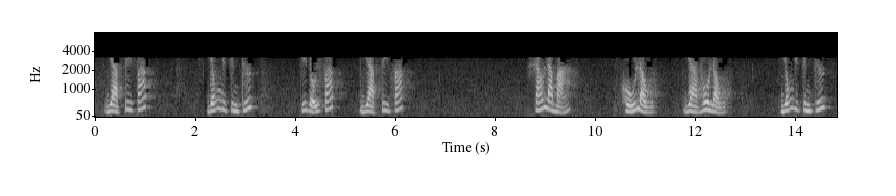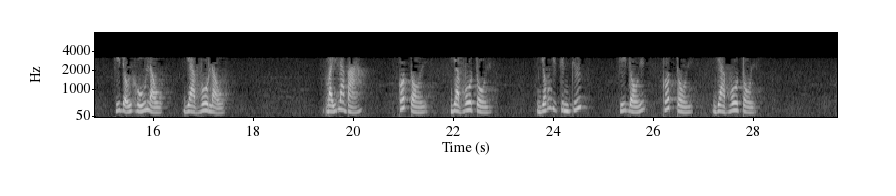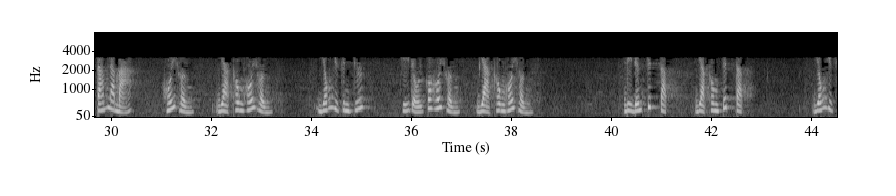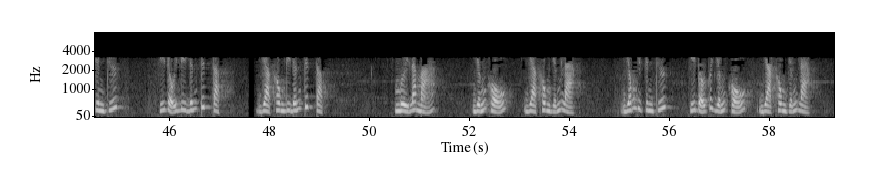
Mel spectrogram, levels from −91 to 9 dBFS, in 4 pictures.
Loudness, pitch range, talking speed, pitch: -23 LUFS, 210-275 Hz, 120 wpm, 240 Hz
